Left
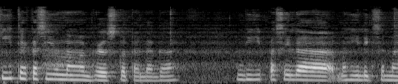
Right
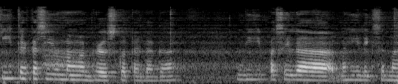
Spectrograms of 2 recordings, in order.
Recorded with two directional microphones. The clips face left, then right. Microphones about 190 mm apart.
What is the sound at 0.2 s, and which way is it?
A woman's voice, 40° left (ahead or behind).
